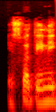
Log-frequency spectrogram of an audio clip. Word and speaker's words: Eswatini: इस्वातिनी की spelling आप note कर लें, ESWATINI, इस्वातिनी, ठीक है।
